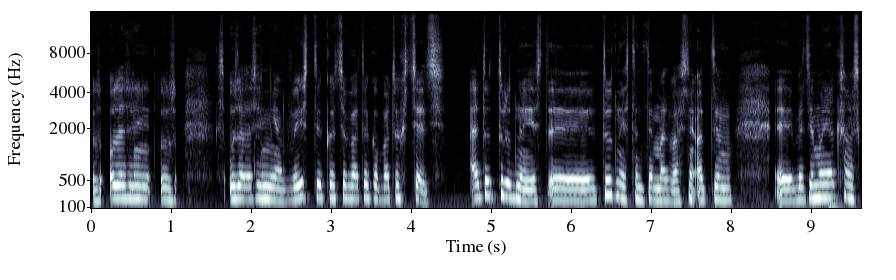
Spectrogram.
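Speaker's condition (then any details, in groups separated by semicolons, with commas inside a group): Down syndrome; congenital genetic condition, present from birth; age 26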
